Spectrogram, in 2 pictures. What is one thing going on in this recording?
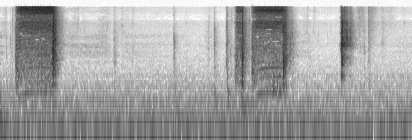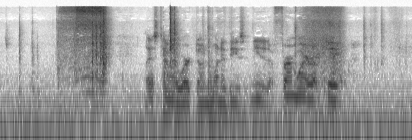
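A cordless drill whirs in short bursts, its motor rising in pitch.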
